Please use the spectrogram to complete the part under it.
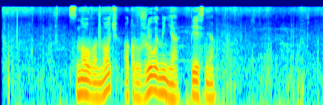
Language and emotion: Russian, neutral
